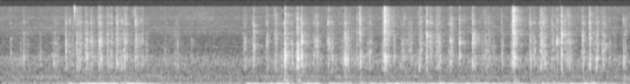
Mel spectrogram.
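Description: Typing on a computer keyboard: a short run of keystrokes about a second in, a brief lull, then steady typing.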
